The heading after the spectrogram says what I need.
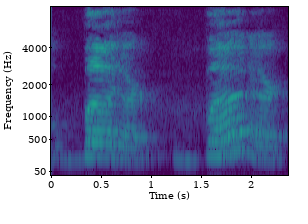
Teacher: a gente tem o som de A no começo e no final a gente tem o schwa também, porque é a sílaba menos forte.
